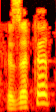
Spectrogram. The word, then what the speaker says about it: Козака: Скажем, многие цитировали заявление министра регионального развития Дмитрия Козака, или как он сам просит ставить ударение в его фамилии, Дмитрия Козака. Так вот, он вроде и сказал, что там...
